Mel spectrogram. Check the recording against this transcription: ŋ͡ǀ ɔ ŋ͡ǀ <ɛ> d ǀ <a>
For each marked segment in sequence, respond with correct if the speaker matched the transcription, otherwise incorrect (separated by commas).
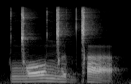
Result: incorrect, correct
